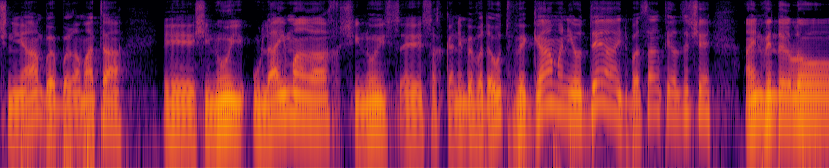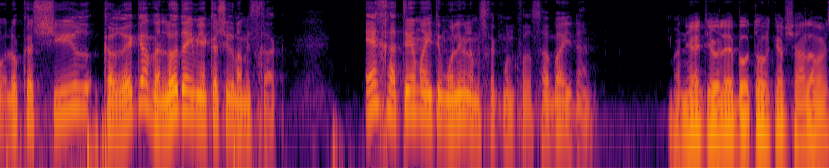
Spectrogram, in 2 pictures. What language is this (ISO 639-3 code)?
heb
